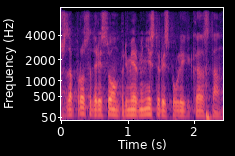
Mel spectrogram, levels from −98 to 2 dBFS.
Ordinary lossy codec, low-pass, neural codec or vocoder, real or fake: none; 7.2 kHz; none; real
